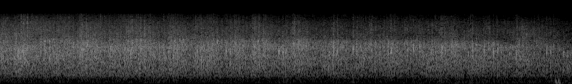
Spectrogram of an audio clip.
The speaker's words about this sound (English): Give a clap offering to what the Lord has done. Amen.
